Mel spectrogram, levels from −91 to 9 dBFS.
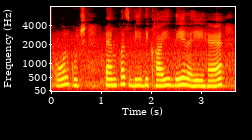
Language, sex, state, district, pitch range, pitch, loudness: Hindi, female, Uttar Pradesh, Shamli, 205-225 Hz, 220 Hz, -16 LUFS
